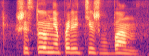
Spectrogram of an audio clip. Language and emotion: Russian, angry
